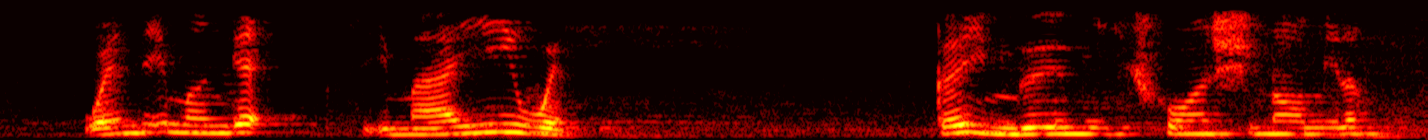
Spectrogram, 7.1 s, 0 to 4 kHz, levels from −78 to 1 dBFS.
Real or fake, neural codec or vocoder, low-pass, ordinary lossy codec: real; none; 3.6 kHz; MP3, 24 kbps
